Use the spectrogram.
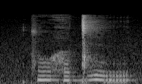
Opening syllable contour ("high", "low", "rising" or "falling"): low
